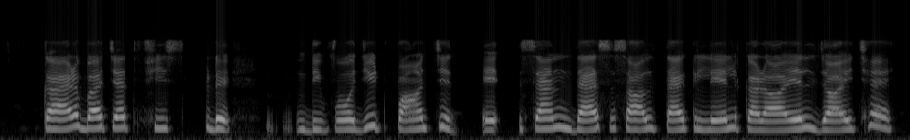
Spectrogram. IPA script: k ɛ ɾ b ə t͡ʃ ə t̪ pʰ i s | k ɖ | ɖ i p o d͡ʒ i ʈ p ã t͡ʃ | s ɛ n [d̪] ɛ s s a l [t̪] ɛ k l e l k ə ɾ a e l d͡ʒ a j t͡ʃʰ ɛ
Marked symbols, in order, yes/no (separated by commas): yes, yes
